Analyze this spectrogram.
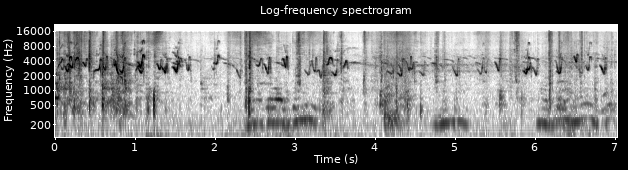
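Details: A brood of baby partridges feeds with a steady stream of high, wavering cheeps. Soft, low rounded tones recur underneath, along with clicks of pecking.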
